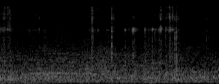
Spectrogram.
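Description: Poker chips clicking as players handle their stacks: a run of faint, irregular light clicks over a low room murmur.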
